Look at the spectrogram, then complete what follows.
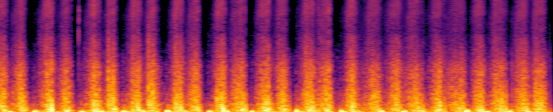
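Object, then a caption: Synthetic fur microphone windscreen. Long yellow nails scratch a grey fluffy synthetic fur windscreen on a microphone in staggered strokes. The result is a steady run of soft, rumbling, low-heavy brushing swishes, each stroke swelling and fading quickly at an uneven pace.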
